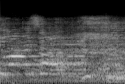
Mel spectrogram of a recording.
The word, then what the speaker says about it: Liza: It's Liza with Z, not Lisa with an S, cause Lisa with an S goes snuts.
